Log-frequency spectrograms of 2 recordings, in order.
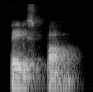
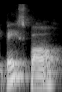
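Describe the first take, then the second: First: Both syllables carry equal stress. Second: The stress falls on the first syllable only. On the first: The speaker calls it wrong. "they don't have any different stress there" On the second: The speaker calls it right. "like it should be"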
